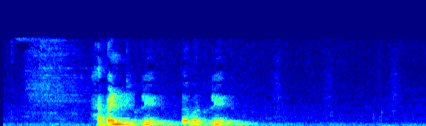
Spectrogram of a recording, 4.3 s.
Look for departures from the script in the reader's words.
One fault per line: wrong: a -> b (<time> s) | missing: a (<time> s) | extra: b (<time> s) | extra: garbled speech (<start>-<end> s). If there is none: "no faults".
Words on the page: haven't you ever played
wrong: you -> played (1.3 s)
